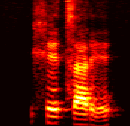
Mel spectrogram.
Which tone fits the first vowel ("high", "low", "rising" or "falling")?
high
